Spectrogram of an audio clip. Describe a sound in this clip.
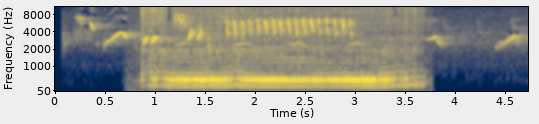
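A bumblebee buzzes steadily up close.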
